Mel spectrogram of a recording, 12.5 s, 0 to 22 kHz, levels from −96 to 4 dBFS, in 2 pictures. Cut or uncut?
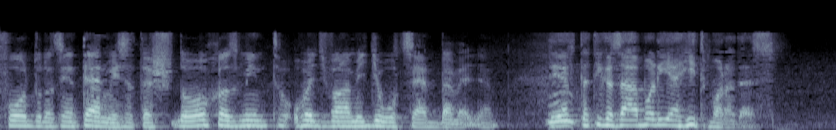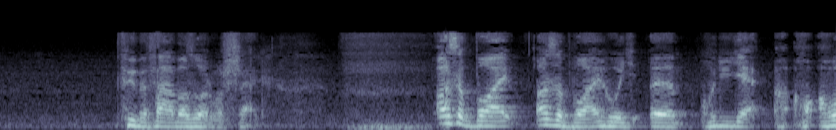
cut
